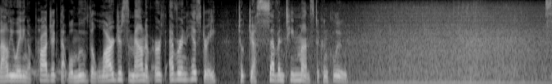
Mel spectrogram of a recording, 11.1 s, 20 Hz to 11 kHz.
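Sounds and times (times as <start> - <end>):
speech: 0.0 - 7.2
engine pumping water from a lake: 6.0 - 11.0.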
